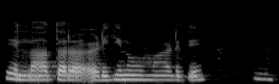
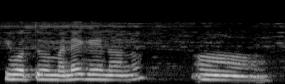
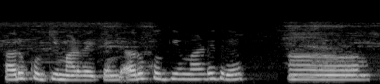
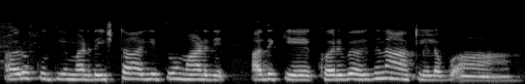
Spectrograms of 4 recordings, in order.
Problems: background conversations at intervals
